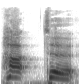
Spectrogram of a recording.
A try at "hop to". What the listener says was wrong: You gotta put like an emphasis on it, like to.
